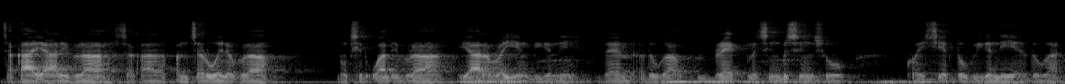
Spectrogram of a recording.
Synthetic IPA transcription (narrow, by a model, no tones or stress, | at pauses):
sɐ̰kʰajaɾibɾasɐkʰapɐnt͡ʃɐɾojɾɐbɾa | nɔŋsitṵʔalibɾajaɾɐbɾajeŋbiɡɐnidenɐ̰duɡabɾek̚nɐsiŋbɐsiŋsu | kʰojsek̚tobiɡɐniɐ̰duɡa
